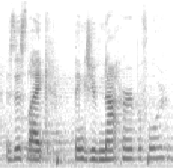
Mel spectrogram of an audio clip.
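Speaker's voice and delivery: usual speaking voice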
